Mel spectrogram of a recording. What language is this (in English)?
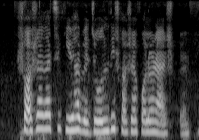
Bangla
